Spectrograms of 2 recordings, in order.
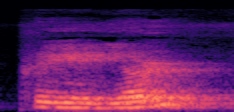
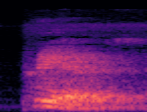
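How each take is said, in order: First: "prayer" in two syllables, pray-er, rising; wrong pronunciation. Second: "prayer" as one syllable, like prair, falling; correct pronunciation. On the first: Teacher showing learners the mistake, "prayer" as pray-er. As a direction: stretch "prayer" into pray-yer with the Y heard. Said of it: "It is not pronounced as". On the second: Teacher showing learners the correct way, "prayer" with Y silent. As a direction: say "prayer" short, no Y sound. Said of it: "The Y is silent". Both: Shown as a demonstration.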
